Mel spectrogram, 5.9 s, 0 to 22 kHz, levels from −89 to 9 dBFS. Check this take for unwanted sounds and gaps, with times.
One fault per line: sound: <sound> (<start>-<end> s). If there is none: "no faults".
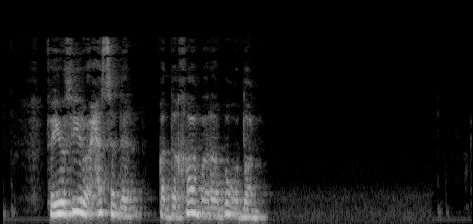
no faults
